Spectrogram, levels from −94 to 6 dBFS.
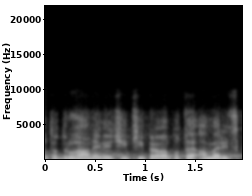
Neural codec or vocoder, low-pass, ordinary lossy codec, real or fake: codec, 16 kHz, 6 kbps, DAC; 7.2 kHz; Opus, 24 kbps; fake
